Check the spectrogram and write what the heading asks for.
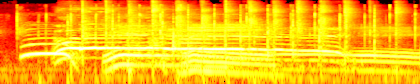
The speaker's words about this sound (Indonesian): Tepuk tangan dulu buat Denden Podcast.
